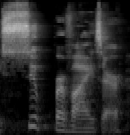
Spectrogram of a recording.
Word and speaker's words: supervisor: A lot of Koreans would read this as supervisor. We like to read the word super as super, but that's wrong. It's super. So I always tell my students to remember how to say the word soup, the one that you eat, soup. The mushroom soup, broccoli soup, cheese soup. It's very similar. So you have to say supervisor.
